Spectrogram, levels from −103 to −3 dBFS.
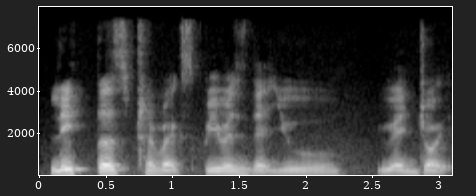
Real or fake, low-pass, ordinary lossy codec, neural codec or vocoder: real; 7.2 kHz; AAC, 48 kbps; none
